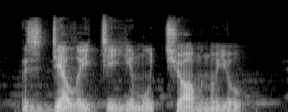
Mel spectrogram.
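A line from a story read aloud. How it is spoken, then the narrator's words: Someone grumbled. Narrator (Russian): Кто-то проворчал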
